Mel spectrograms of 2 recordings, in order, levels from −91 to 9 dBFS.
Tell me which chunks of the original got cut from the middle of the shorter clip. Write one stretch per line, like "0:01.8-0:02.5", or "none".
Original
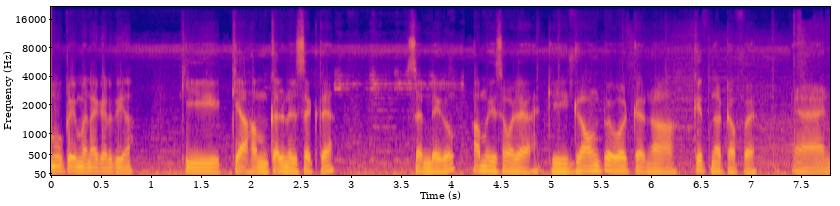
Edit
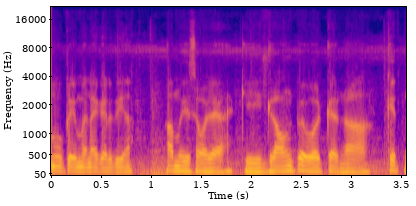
0:01.1-0:04.1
